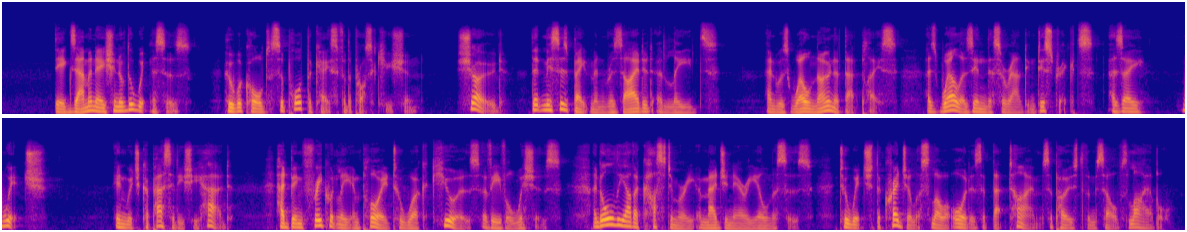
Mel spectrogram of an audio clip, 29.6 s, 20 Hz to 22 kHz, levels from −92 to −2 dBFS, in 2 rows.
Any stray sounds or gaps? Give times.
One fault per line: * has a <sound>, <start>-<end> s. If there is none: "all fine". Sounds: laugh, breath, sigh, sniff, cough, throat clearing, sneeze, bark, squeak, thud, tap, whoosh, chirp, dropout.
all fine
